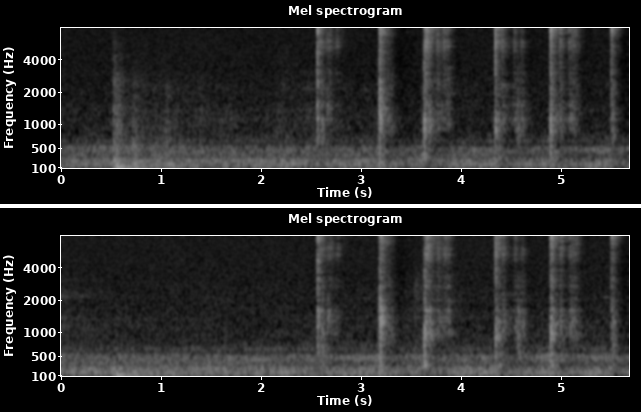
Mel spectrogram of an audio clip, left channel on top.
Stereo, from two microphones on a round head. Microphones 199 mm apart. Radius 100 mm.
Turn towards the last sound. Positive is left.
turn(degrees=30)  # may be behind; listen again after turning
